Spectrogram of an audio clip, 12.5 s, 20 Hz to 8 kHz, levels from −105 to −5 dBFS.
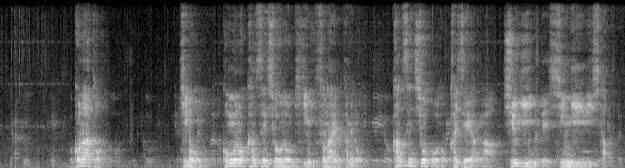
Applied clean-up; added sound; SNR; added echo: neural separator model SepFormer DNS4.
